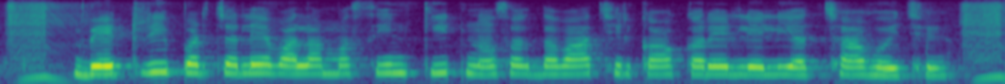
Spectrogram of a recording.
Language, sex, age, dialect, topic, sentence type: Maithili, female, 18-24, Angika, agriculture, question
